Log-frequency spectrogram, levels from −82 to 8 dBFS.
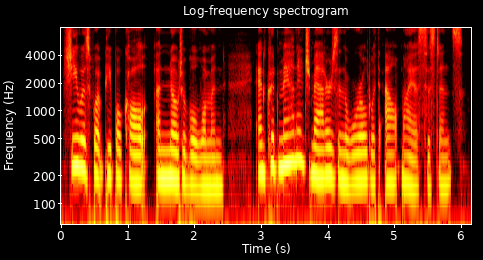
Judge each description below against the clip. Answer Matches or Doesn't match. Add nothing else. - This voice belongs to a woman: Matches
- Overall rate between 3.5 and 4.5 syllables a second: Doesn't match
